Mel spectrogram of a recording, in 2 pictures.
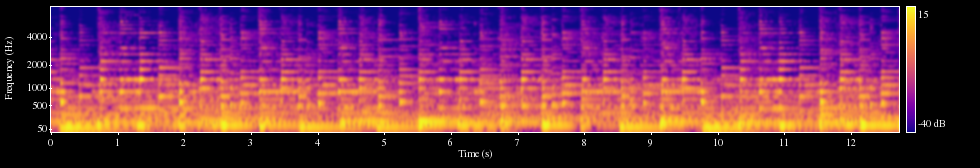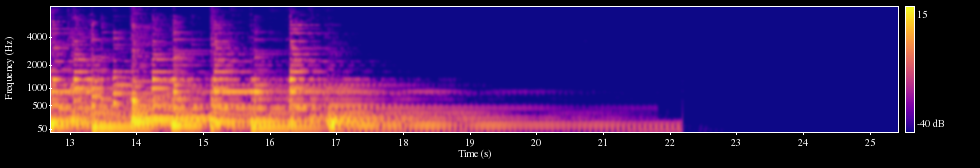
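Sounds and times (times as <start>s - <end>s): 
solo banjo at 100 bpm: 0.0s - 22.1s.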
